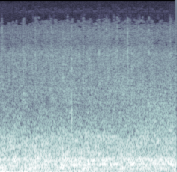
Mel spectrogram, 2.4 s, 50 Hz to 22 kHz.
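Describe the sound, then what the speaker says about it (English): Steady rainstorm in the video game Fallout 4 at a coastal settlement, a dense continuous hiss of falling rain with a low rumbling undertone, even and unbroken throughout. "I've been having a lot of rain in this game lately"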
